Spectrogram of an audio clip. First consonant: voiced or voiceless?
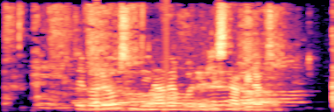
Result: voiced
